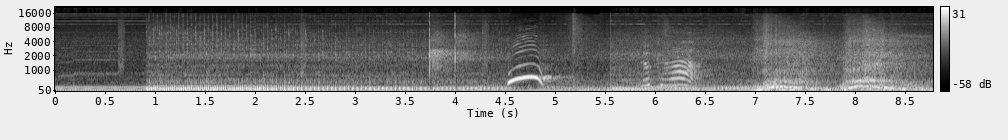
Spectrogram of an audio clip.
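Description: A crash-damaged McLaren 720S, rebuilt and being run up to temperature, revs loudly and close by with a sustained engine roar. An excited voice then exclaims over quieter engine noise.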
